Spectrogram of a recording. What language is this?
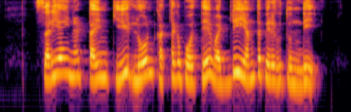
Telugu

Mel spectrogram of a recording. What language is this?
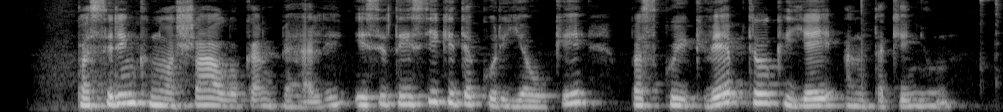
Lithuanian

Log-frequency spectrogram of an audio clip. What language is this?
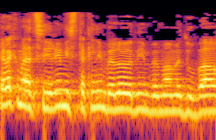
Hebrew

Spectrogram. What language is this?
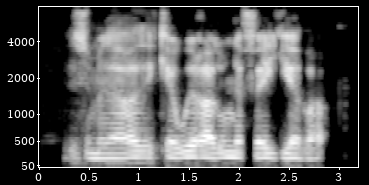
Kabyle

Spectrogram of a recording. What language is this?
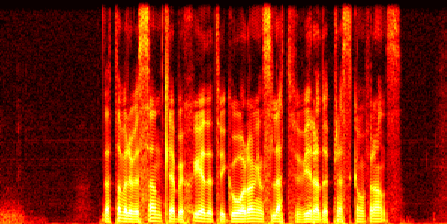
Swedish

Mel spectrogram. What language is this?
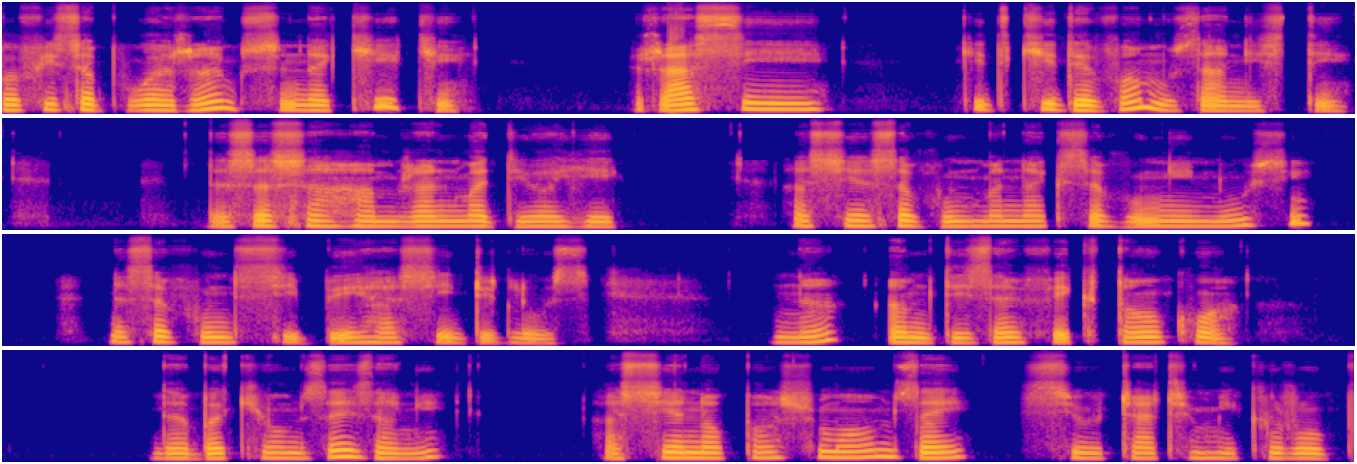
Tanosy Malagasy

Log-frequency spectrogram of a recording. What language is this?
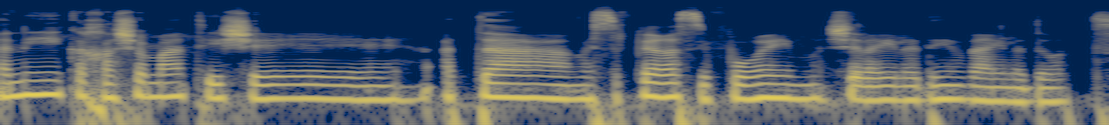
Hebrew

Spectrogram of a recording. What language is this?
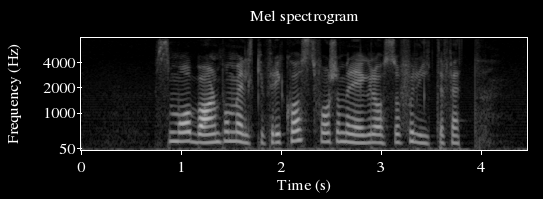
Norwegian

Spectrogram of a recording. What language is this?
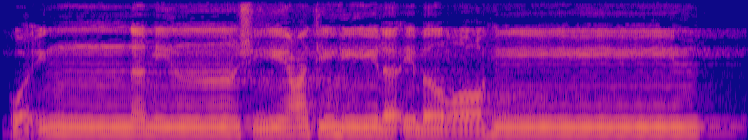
Arabic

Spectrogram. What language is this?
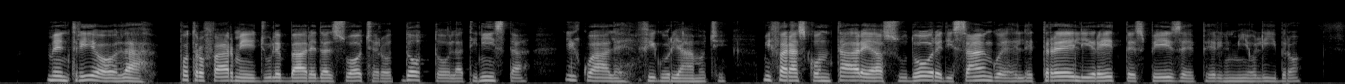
Italian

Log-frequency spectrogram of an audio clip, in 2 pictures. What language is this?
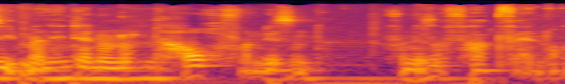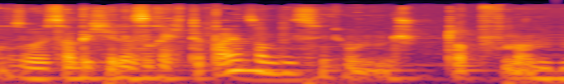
German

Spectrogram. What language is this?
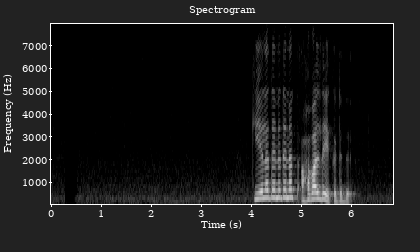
Sinhala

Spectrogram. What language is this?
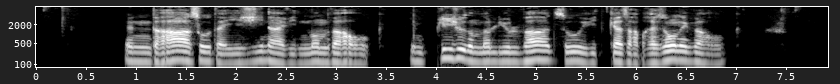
Breton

